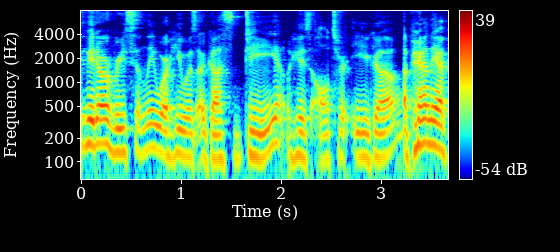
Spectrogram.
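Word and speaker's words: Agust D: He had a music video recently where he was August D, his alter ego. Apparently I've been saying it wrong. It's not August D, it's August D.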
